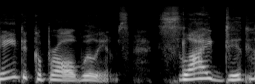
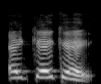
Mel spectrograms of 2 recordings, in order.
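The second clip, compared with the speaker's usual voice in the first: a louder, higher playful mock greeting; 5 semitones higher, 6 dB louder than usual. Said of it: "I could honestly hear the voice of [name]".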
